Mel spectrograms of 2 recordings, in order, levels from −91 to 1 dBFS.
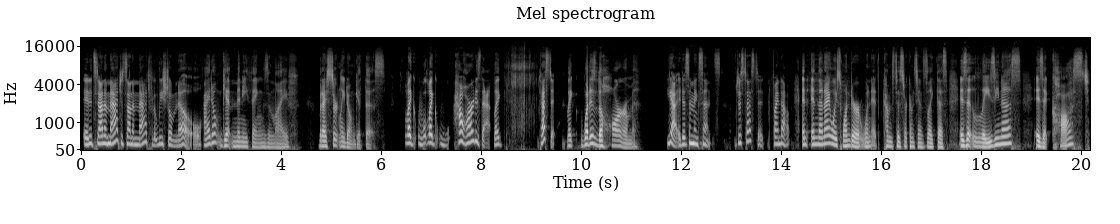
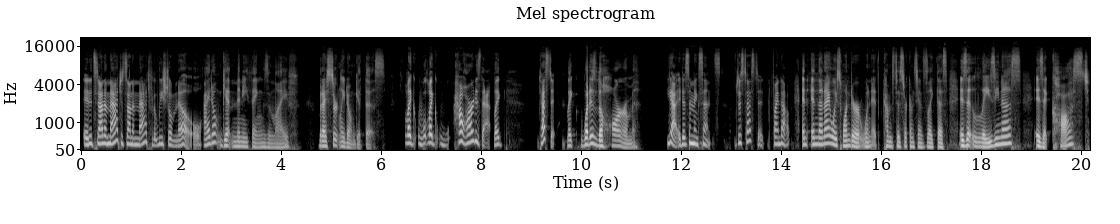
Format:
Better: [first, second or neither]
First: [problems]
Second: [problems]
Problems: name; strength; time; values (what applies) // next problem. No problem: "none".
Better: second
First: footsteps; faint; at 8.5 s; peak 15 dB below the speech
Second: none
